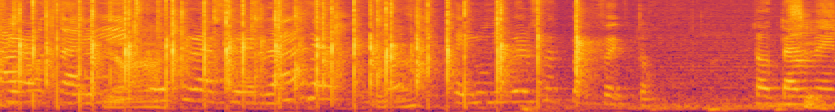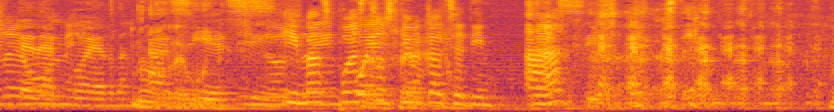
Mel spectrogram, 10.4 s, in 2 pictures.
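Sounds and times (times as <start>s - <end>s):
scattered hand clapping: 0.0s - 3.8s
speech: 0.5s - 10.4s
voices talking and laughing: 4.8s - 10.4s.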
